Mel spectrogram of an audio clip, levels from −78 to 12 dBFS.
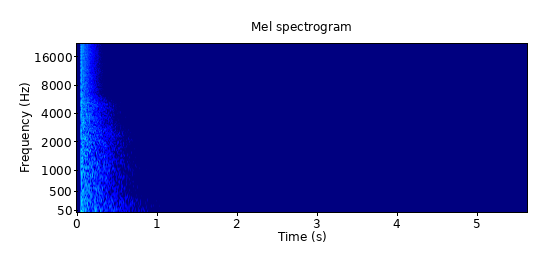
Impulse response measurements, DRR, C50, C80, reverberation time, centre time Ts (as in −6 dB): −8.5 dB, 0.0 dB, 2.0 dB, 1.4 s, 88 ms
